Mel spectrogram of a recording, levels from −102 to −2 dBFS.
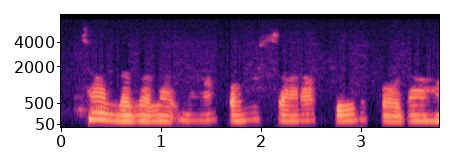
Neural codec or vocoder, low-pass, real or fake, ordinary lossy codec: none; 7.2 kHz; real; AAC, 48 kbps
